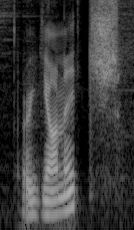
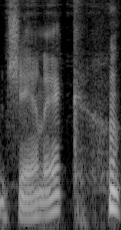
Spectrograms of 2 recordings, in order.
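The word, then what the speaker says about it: Janić: And so her family is Yannick, I believe is how you say it, Angela Yannick, or Janich. It's actually not Janik, but that's how Americans say it.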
